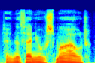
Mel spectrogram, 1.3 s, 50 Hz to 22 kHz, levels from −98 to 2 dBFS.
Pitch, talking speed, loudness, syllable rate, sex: 95 Hz, 140 wpm, -15 LUFS, 5.4 syllables/s, male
